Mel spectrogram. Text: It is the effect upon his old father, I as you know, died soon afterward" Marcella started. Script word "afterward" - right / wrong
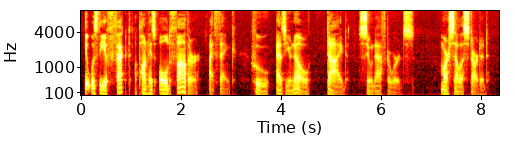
wrong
